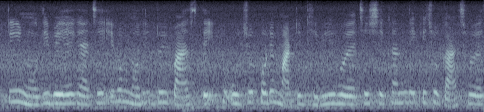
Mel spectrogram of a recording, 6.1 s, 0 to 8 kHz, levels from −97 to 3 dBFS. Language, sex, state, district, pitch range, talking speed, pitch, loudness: Bengali, female, West Bengal, Jhargram, 230-265 Hz, 210 wpm, 245 Hz, -26 LUFS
